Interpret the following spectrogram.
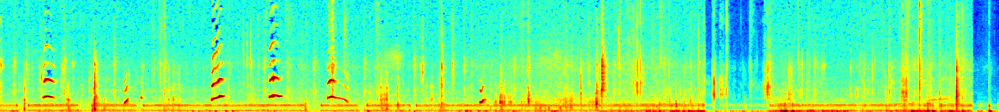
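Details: A burst of repeated high, wavering kitten mews from rescued foster kittens at home, several in quick succession during the first seven seconds, then only rustling and a steady low drone for the rest.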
